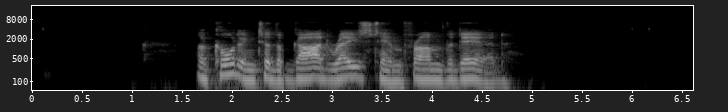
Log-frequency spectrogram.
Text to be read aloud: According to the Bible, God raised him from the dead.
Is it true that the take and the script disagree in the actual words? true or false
true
